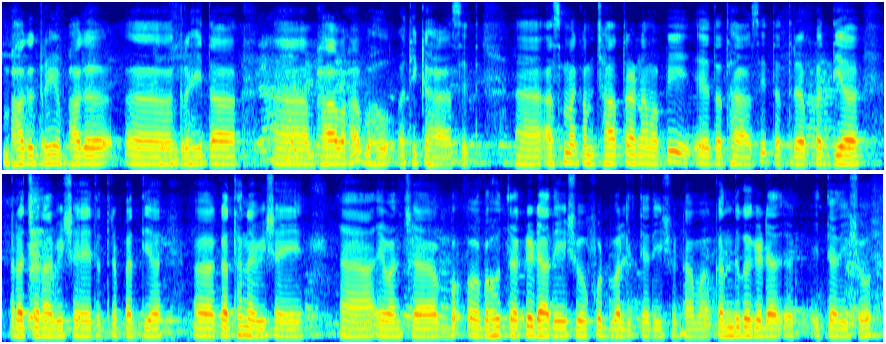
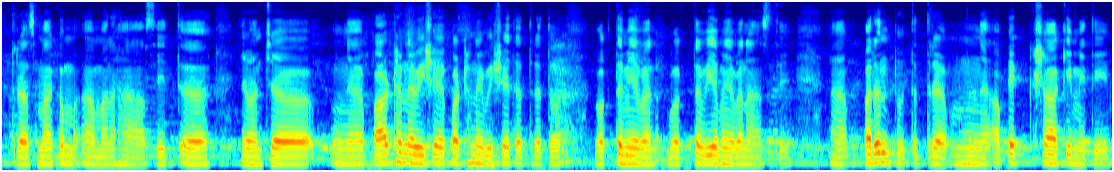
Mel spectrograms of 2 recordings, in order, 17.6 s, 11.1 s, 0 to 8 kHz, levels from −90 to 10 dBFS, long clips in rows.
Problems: background sounds at intervals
